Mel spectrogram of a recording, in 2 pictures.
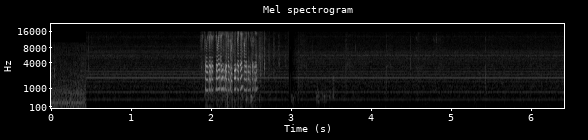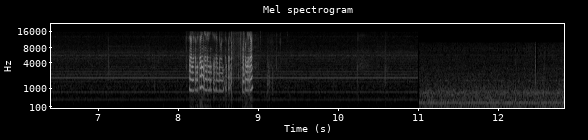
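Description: Faint steady electrical hum made of several even tones. It is broken twice by a short, loud, high-pitched warbling burst, about two seconds in and again about eight seconds in.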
